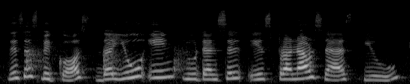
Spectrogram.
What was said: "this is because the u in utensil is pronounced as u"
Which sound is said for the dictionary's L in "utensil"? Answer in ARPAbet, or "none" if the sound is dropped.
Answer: L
